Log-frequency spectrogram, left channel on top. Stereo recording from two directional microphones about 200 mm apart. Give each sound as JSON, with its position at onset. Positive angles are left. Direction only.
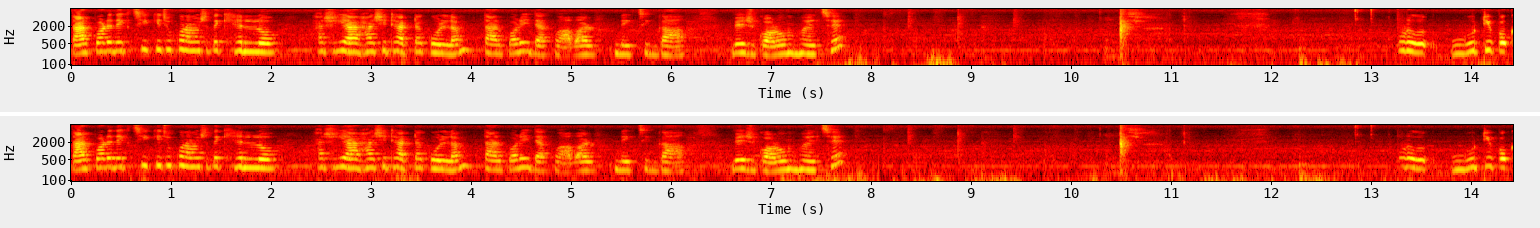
{"t": 0.0, "sound": "a woman's voice", "side_deg": 0}
{"t": 13.0, "sound": "a sound", "side_deg": 20}
{"t": 14.1, "sound": "a woman's voice", "side_deg": 20}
